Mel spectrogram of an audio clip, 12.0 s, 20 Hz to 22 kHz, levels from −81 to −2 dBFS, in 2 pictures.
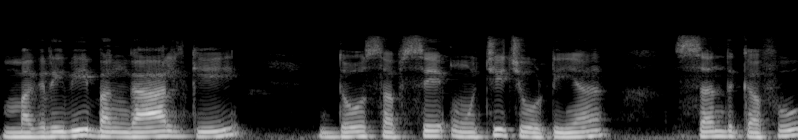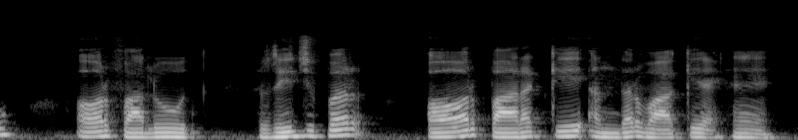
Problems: none marked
